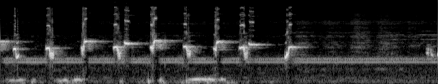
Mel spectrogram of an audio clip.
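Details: Yellow-vented bulbul fighting song, used to provoke other bulbuls to sing; about nine bubbly upslurred notes in under three seconds, then near silence with a steady background tone.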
